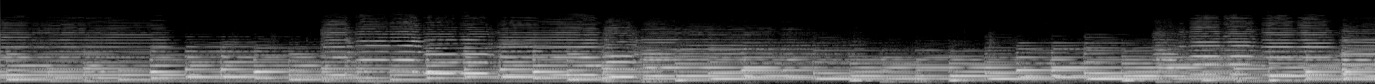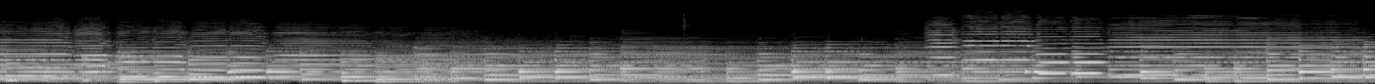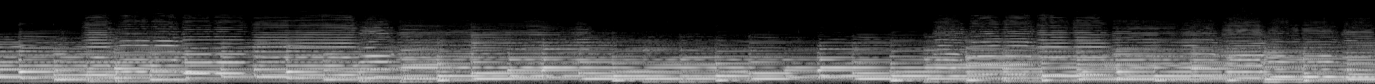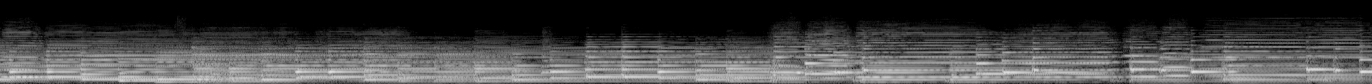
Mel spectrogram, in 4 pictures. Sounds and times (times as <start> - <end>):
Violin, fiddle: 0.0 - 9.2, 10.5 - 19.4, 22.8 - 34.6, 36.6 - 47.5, 48.9 - 54.9.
